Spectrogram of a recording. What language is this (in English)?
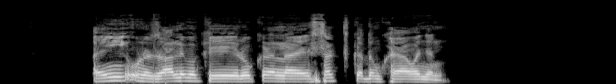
Sindhi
